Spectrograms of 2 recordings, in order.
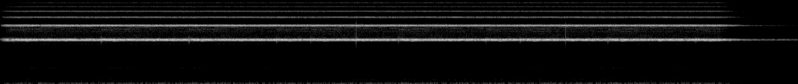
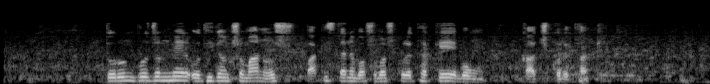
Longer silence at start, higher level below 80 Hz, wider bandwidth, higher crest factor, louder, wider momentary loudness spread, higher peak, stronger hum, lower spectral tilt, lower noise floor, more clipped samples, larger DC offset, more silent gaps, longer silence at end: second, 0 s vs 0.65 s; second, -66 dBFS vs -58 dBFS; first, over 20 kHz vs 7.6 kHz; second, 12 dB vs 18 dB; first, -14 LUFS vs -20 LUFS; second, 2 LU vs 16 LU; about the same, -4 dBFS vs -4 dBFS; neither; second, 7.5 dB/octave vs -4.5 dB/octave; about the same, -47 dBFS vs -45 dBFS; neither; neither; neither; first, 0.6 s vs 0.1 s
